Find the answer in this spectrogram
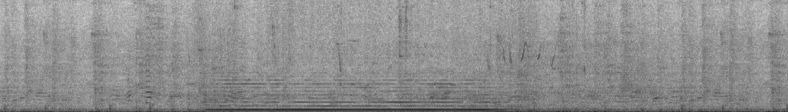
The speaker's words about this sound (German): Und ich habe zu der gleichen Zeit, wo ich die Aufnahme gemacht habe, auch eine Audioaufnahme gemacht, und in der Audioaufnahme hört man dann, wie der Zug dann von dem Bahnhof dann wegrollt.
